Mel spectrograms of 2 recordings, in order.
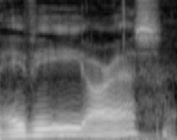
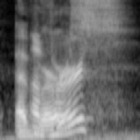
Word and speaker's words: avers: A-V-E-R-S? A verse? No, it's avers.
